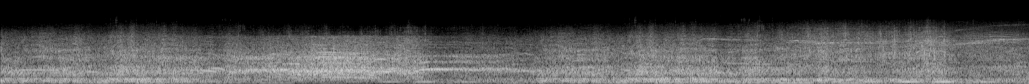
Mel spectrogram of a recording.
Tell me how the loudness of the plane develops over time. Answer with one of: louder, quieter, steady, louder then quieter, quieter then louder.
quieter then louder.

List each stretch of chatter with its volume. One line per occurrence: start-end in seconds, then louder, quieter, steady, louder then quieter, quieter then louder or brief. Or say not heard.
0.1-10.2 louder then quieter.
